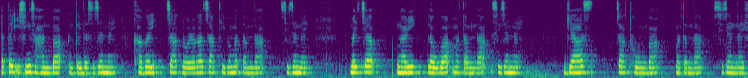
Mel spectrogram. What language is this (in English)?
Manipuri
